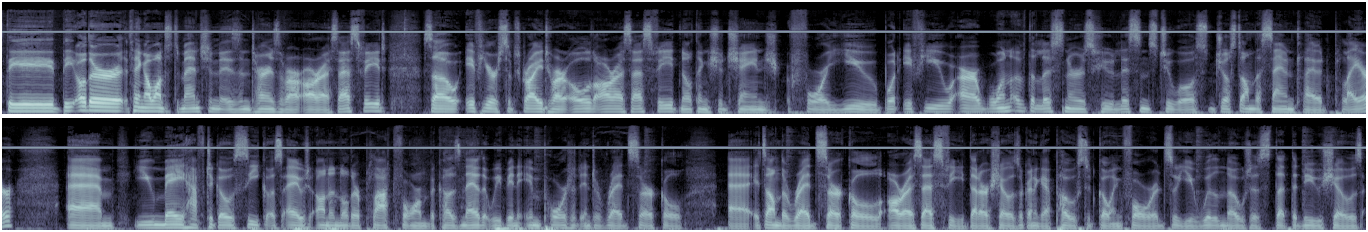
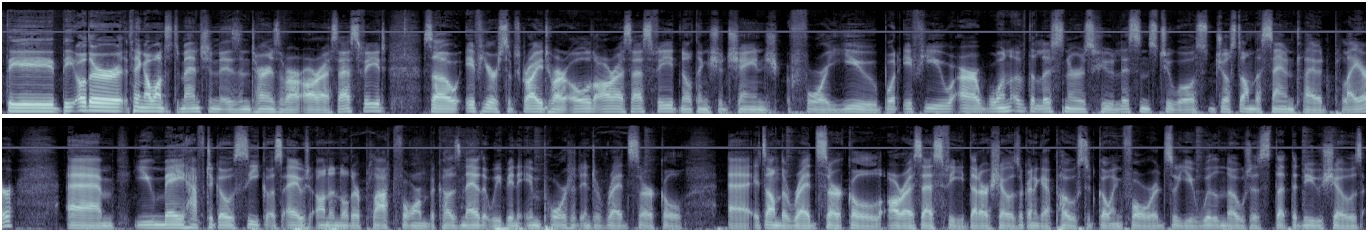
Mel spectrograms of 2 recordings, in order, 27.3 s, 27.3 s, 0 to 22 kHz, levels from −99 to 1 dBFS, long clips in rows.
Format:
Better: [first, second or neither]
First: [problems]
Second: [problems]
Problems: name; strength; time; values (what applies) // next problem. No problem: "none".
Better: second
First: high-pitched whine; loud; throughout; 7.5 kHz, 5 dB below the speech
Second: high-pitched whine; faint; throughout; 7.5 kHz, 25 dB below the speech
